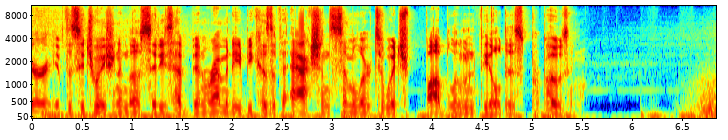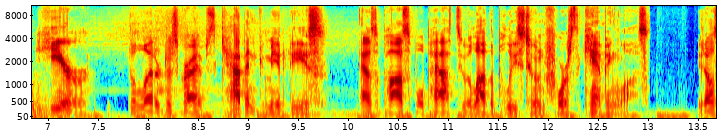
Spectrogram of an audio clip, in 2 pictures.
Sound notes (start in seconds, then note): 6.4 air whooshes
